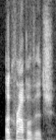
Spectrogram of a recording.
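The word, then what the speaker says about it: Akrapovič: friend oh Matt Wood acropro is pronounced acrop akropovic I think he's missing a covich acrapovic I'm in love that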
